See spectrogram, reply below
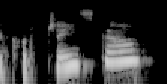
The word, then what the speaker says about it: Korczynska: Yeah, so I'm Emilia Korczynska from User Pilot, and originally from Poland, hence the difficult last name, Yeah, me too.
